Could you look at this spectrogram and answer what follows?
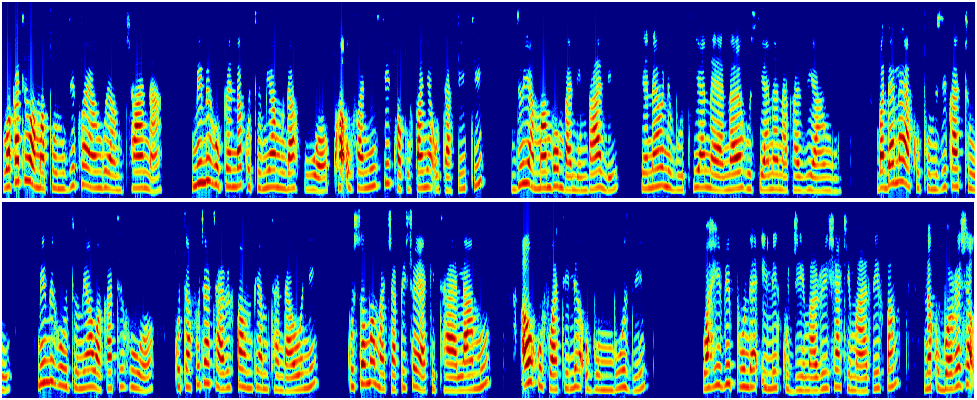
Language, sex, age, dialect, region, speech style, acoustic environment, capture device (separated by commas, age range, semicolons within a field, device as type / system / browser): Swahili, female, 18-24, Kenya - Mombasa, Kenya, focused, silence; nature, desktop / Windows / Edge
